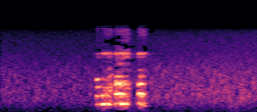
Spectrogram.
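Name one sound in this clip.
A parrot squawks sharply close by.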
